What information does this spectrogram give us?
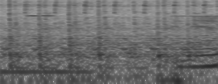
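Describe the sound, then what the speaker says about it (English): Home sewing machine running back and forth in one spot to lock a stitch at the end of a quilt-in-the-ditch seam, a close, steady mechanical whir with rhythmic needle ticks under a speaking voice. "move back and forth in the same spot to lock that stitch"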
